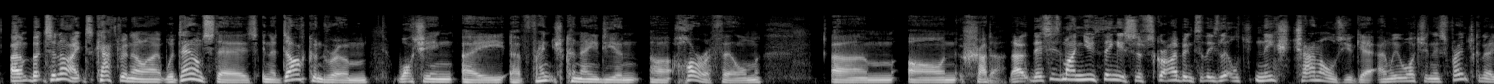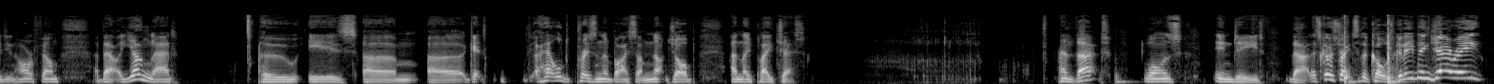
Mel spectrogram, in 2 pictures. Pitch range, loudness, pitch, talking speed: 105-170 Hz, -19 LUFS, 120 Hz, 160 wpm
